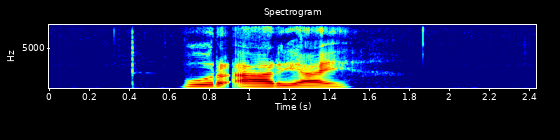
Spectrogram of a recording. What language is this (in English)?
Norwegian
